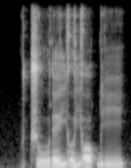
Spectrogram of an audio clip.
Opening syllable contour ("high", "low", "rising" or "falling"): low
